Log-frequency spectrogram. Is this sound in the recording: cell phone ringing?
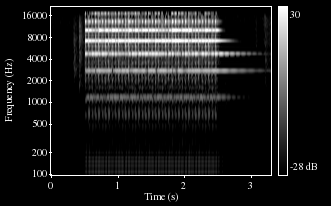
yes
